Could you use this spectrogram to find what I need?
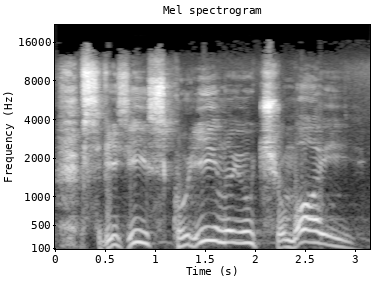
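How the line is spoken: Loudspeaker laughing, wailing. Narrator (Russian): хохотал и плакал, как шакал рупор

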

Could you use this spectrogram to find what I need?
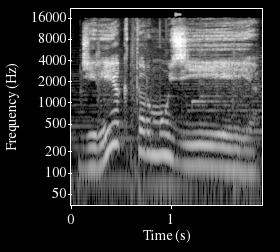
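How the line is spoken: Singsong. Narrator (Russian): нараспев произнес он

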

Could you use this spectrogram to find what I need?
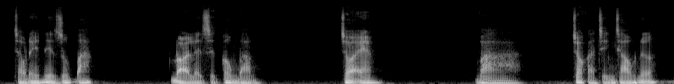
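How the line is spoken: Young man, plain. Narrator (Vietnamese): Người thanh niên nói

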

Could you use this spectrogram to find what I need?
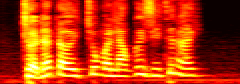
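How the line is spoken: Loud shout. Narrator (Vietnamese): Hạnh quát lớn

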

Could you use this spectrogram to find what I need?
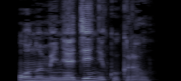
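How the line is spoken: Calm. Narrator (Russian): спокойно сказал я

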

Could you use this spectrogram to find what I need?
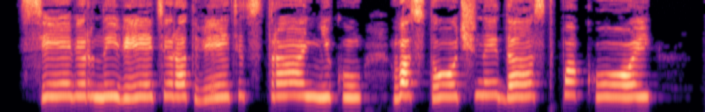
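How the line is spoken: Near-singing ringing young voice. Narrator (Russian): почти пропела Сибу звонким молодым голосом

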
